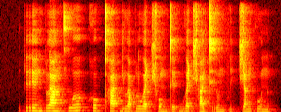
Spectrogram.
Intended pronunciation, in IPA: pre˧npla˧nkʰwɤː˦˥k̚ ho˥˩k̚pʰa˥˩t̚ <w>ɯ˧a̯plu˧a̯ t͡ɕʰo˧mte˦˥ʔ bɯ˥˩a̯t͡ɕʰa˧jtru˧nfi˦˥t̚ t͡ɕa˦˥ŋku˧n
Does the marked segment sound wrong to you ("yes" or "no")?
yes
